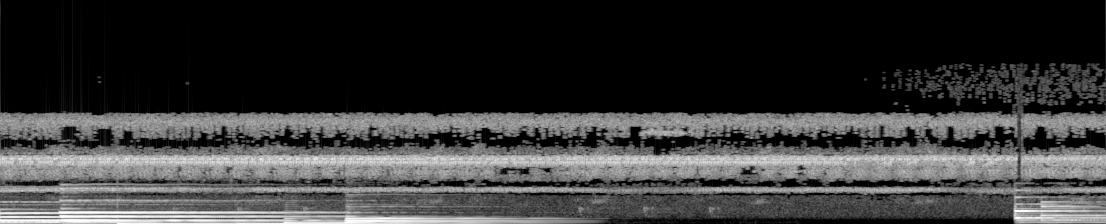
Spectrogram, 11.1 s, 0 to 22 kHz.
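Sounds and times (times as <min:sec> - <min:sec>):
sustained ambient chord: 0:00.0 - 0:05.9.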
